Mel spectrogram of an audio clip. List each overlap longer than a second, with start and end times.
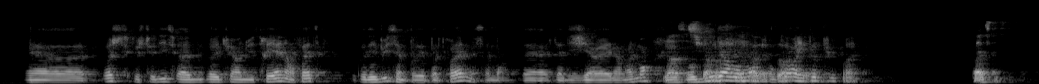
6.8-8.3

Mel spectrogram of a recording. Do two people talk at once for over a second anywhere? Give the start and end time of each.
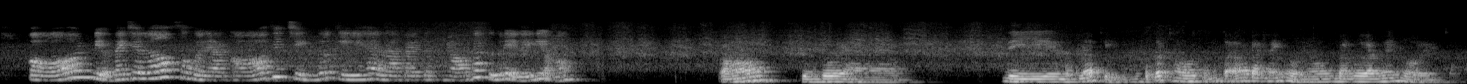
none

